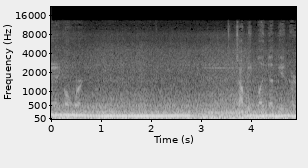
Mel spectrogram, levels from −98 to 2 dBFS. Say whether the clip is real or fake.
real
